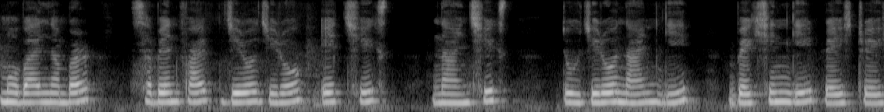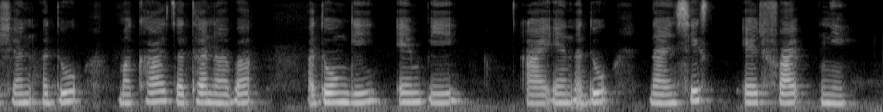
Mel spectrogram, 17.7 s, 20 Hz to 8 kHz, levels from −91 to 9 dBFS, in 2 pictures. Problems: none marked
